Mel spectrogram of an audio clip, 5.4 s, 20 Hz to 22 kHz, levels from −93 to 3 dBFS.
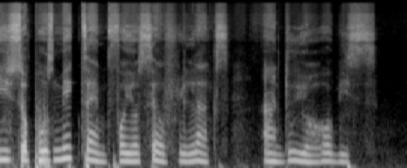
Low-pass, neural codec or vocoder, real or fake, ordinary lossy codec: none; none; real; none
